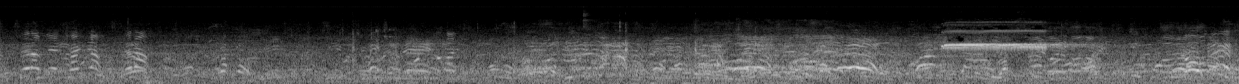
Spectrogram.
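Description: Many overlapping shouts and calls from players and spectators across a football ground, growing louder as the play goes on. Near the end comes one steady, high whistle blast of about a second: an umpire's whistle stopping play after a tackle.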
